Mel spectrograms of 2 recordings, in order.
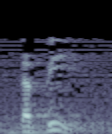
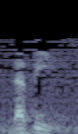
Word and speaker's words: David: And the pronunciation in Hebrew is David. That is my name, David, not David. So I got the right pronunciation of my name. Not like David over there.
